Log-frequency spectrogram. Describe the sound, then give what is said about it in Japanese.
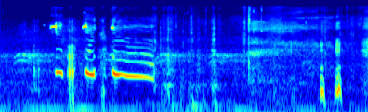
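A dog named Toichiro, with powdery snow on its nose, whimpers in a series of short, high, whiny cries while begging for a biscuit, three in quick succession and then two more after a pause, over a low steady background rumble, as powder snow falls. “お、統一郎君はうん、鼻に雪つけて粉雪つけてうんおやつ欲しいのかビスケットうんビスケットをねだってるのかビスケット欲しいの”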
